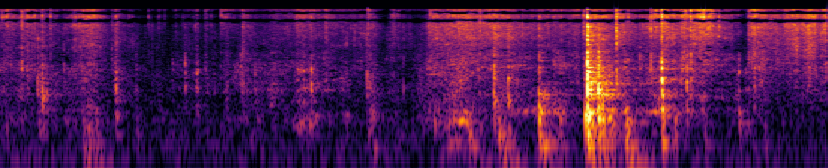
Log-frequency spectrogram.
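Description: Plastic wrapping crinkling and a cardboard box rustling as the packing is pulled out by hand, with a sharp knock about four seconds in.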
